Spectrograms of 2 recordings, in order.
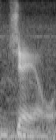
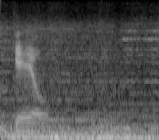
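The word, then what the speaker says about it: gaol: I was in shadowbringers it is jail it's just an old timey way of spelling jail yeah I there was a time where I inre they pronounced as gaale oh I did too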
